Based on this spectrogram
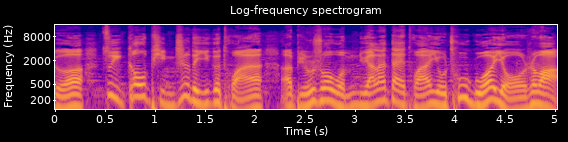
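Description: The tone is animated as a man talks. Lively intonation runs through his speech. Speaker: radio host. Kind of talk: radio talk show, reading listener messages. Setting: radio studio. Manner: animated, joking.

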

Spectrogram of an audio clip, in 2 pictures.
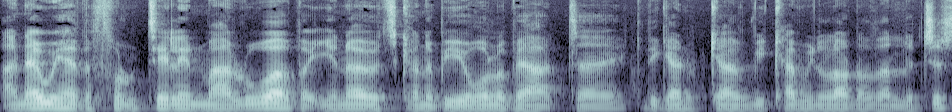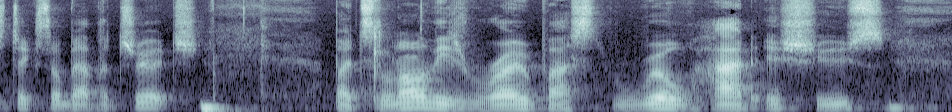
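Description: The man here speaks at a medium pitch with fairly even intonation. His pace is very fast. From New Zealand, West Auckland, Samoan family. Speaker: theology lecturer. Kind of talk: interview.

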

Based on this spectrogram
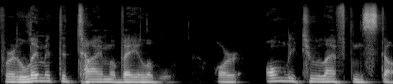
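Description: A man speaks with a Swiss German accent at a medium pitch, his voice somewhat breathy. The recording is very clean, with a silent background. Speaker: podcast host, marketing. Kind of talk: solo podcast monologue, explainer.

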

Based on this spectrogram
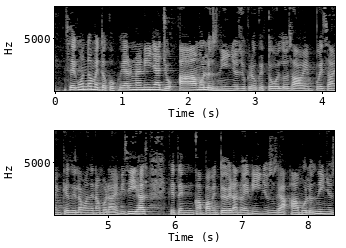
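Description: Against a quiet background, a woman with an ordinary speaking voice talks at a fairly quick pace, her medium pitch held in fairly even intonation. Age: 30s. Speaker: podcast co-host. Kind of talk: casual chat.

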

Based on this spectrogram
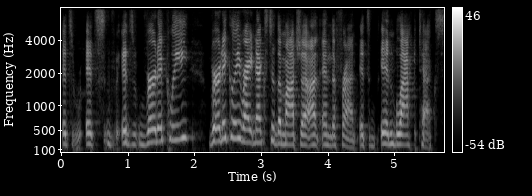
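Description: In a very clean recording with a silent background, a woman with a bright, sharp tone and a fairly high pitch speaks at a moderate pace with lively intonation. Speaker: podcast host. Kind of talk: casual chat.

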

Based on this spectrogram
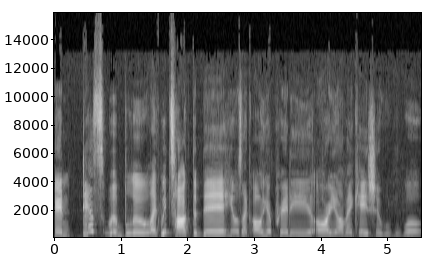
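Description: The tone is bright, sharp and animated, with ordinary pitch variation, on a very clean recording with a silent background. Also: woman. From Chicago area, US. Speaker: podcast host and comedian. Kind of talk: casual storytelling monologue.

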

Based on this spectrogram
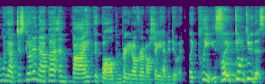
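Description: A woman races along at a very fast pace with hardly any pauses, her fairly high voice somewhat breathy. Her pitch swings very widely. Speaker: divorced single mother working in pharmaceutical product development. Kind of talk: casual panel discussion.

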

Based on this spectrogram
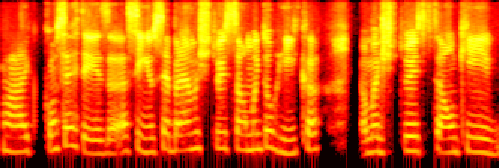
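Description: A woman's ordinary speaking voice, fairly high in pitch, at a moderate pace. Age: 20s. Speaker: entrepreneur, founder of a women's career initiative. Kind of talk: podcast interview.

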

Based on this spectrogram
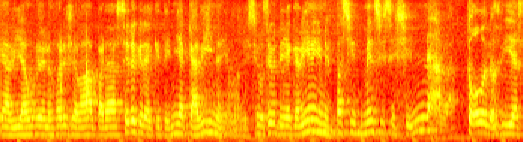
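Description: Noticeable background noise and audible room echo surround a woman with a fairly low pitch and ordinary pitch variation. She talks at a very fast pace with hardly any pauses. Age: 40s. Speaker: radio presenter. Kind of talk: recorded voice message.

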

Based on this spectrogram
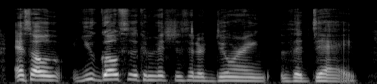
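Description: An animated woman at a fairly slow pace, in dry, close sound with no echo. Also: very clean recording, silent background. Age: 30s. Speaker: podcast host. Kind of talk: casual solo monologue.

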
